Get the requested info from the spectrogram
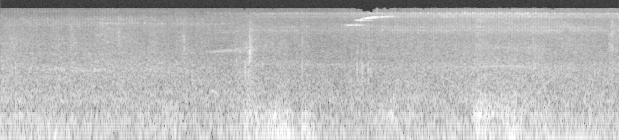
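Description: City street noise with road traffic running by, steady with a few soft swells, and a brief click about two and a half seconds in.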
